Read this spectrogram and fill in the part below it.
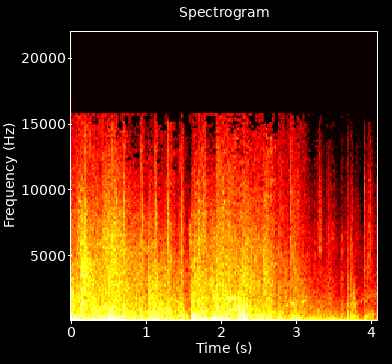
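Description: Explosions boom and debris crackles.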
